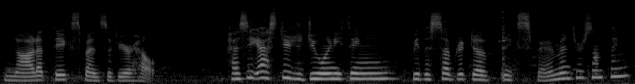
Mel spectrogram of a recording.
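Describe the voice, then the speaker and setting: A woman's voice: on the high side, animated, a little fast, close to an everyday voice. An actress playing a suspicious, insistent woman in a radio drama, speaking conversationally with pressing emphasis. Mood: suspicious, urgent. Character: suspicious, insistent woman digging into a murder case.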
